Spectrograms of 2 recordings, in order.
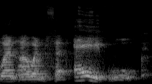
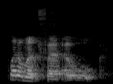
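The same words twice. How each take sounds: First: The word 'a' is said clearly on its own. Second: The word 'a' is blurred into 'for'. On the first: The speaker calls it right. "it should say" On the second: The speaker calls it wrong. "we don't pronounce it correctly"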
